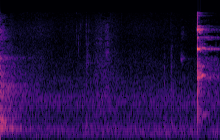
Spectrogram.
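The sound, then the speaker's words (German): A single bright clink of glasses touching in a toast, ringing briefly with a high, clear tone after a quiet stretch of faint room ambience. “Prost.”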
